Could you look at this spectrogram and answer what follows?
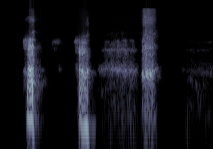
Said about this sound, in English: excuse me for coughing here.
